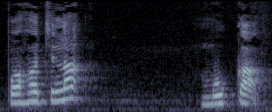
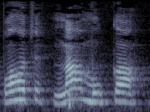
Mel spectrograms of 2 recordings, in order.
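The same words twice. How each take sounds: First: 'Na' joins the word before, then a brief stop. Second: 'Na' joins the word after, with no stop. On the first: The speaker calls it right. "ਇਹ ਠਮਕ ਜ਼ਰੂਰ ਲਾਉਣੀ ਹੈ" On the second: The speaker calls it wrong. "ਤਾਂ ਅਰਥ ਦਾ ਬਹੁਤ ਗਲਤ ਅਰਥ ਹੋ ਜਾਣਾ ਹੈ"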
